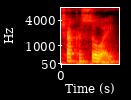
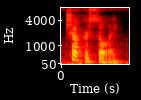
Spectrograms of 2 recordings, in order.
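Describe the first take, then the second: First: The last syllable carries the main stress. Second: The last syllable carries no extra stress.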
